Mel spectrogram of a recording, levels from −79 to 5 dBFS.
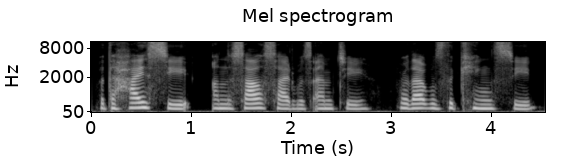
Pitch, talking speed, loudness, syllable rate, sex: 200 Hz, 210 wpm, -19 LUFS, 4.3 syllables/s, female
